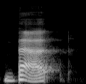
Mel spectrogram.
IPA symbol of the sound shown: ɛ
